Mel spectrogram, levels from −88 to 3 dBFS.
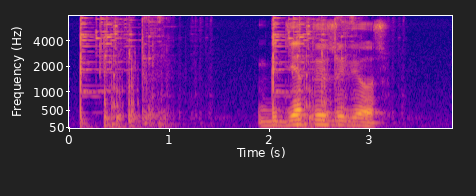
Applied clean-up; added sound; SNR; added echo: none; Shatter; 2 dB; none.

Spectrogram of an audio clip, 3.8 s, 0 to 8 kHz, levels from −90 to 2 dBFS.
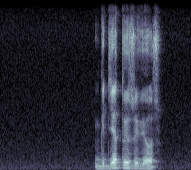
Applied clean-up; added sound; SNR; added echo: none; none; none; none.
